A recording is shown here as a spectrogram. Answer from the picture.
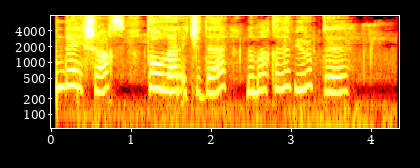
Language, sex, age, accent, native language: Uzbek, female, 25-34, Qashqadaryo, Uzbek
